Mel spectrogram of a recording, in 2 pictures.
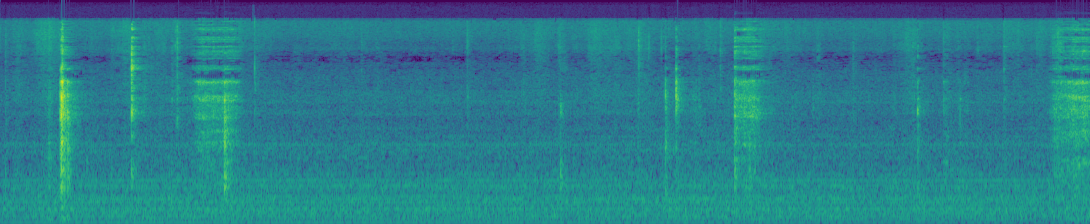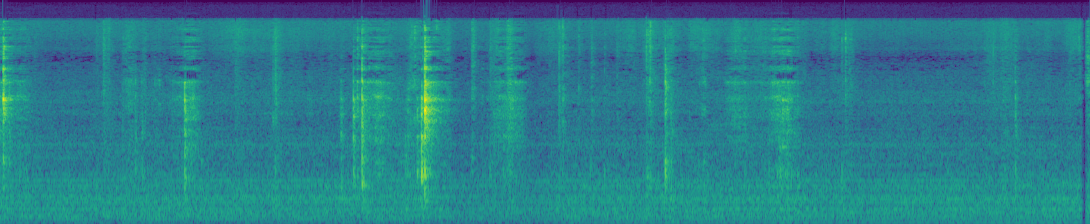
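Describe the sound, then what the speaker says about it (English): Cutlery cutting into a freshly baked chocolate chip scone, heard as faint sparse clinks and taps of metal on a plate over a quiet background. "I'm going to cut into it."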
